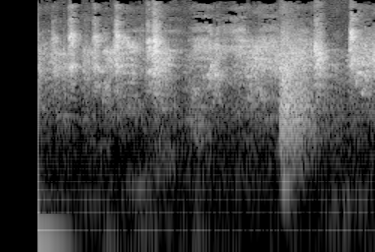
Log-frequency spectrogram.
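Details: A colony of finches in Saudi Arabia: dense overlapping high chirps and short squeaky notes from many birds. The sound starts abruptly after a brief silence, with a louder burst of chatter near the end.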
